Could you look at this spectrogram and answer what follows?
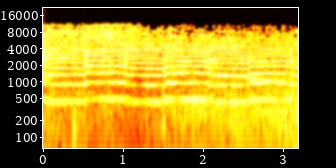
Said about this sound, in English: Okay. There's a fire truck going out. They've heard there's a fire starting.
